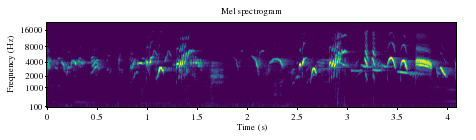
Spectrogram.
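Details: Full isian song of a kacer, or Oriental magpie-robin: a tumbling stream of varied whistles, twitters and scratchy notes that grows denser and louder, with low background hum.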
